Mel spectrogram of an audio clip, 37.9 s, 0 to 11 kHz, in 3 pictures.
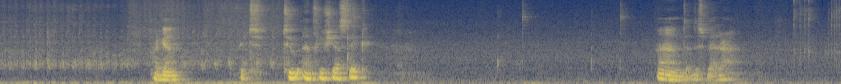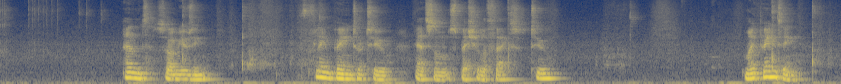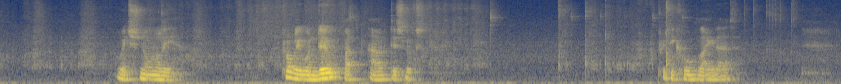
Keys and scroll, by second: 11.9 scroll down 1, 12.7-13.1 scroll up 1, 14.3-15.2 scroll down 1, 36.2 scroll up 1, 36.8 scroll down 1.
